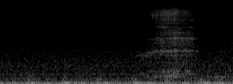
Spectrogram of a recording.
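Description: A man's short, sharp breath through the nose about a second and a half in, while he feels the burn of a hot chili pepper. A low, steady rumble runs underneath.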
